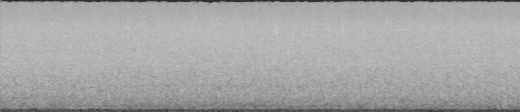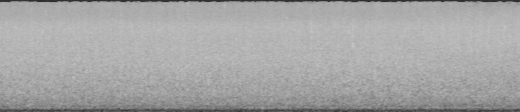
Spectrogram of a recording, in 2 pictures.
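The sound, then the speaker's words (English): Clear water flowing steadily in a forest stream among ferns, a continuous broad rushing hiss that holds even throughout with no pauses or voices. “A gorgeous sound of clear water that keeps us alive. It runs through our bodies. It's just beautiful.”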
